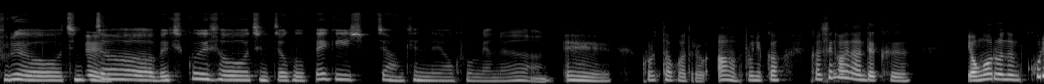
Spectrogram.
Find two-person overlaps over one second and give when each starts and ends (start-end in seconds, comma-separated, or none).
none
